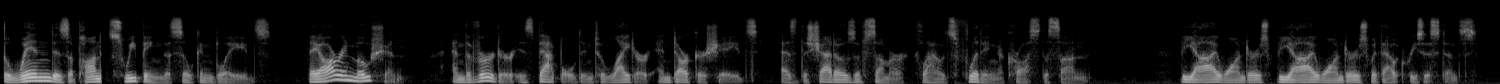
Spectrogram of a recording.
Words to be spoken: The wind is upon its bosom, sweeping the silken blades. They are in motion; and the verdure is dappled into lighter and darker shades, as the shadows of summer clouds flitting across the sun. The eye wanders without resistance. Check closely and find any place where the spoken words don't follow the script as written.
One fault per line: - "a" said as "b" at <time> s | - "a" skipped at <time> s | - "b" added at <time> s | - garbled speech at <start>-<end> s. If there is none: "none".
- "its bosom" skipped at 1.0 s
- "the eye wanders" added at 12.8 s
